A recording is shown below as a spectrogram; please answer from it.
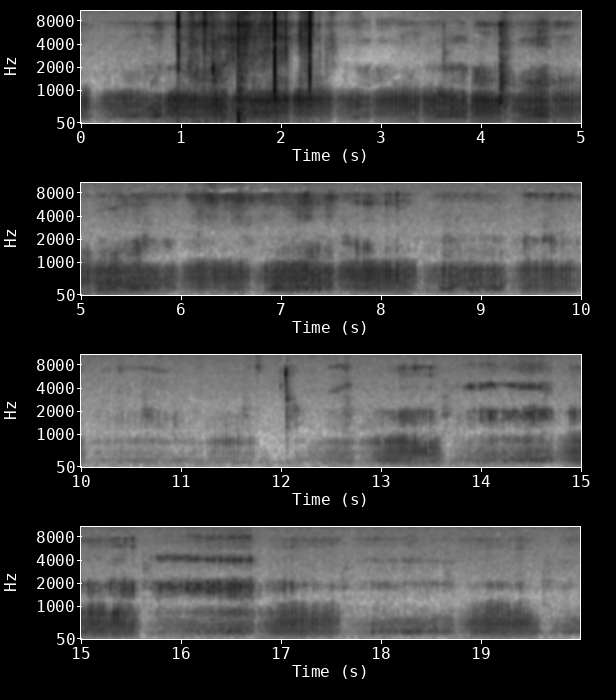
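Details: Kitten purring loudly like snoring while seeking affection, indoors; a rough, buzzy rumble pulsing in breaths about every second, with a few sharp clicks near the start and faint higher tones overhead.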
